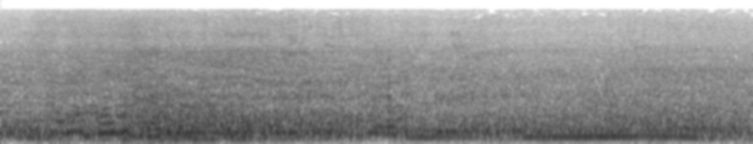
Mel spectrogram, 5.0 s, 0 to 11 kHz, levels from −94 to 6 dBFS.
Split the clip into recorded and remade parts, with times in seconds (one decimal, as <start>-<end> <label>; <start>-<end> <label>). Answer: 0.0-1.1 remade; 1.1-2.4 recorded; 2.4-2.9 remade; 2.9-5.0 recorded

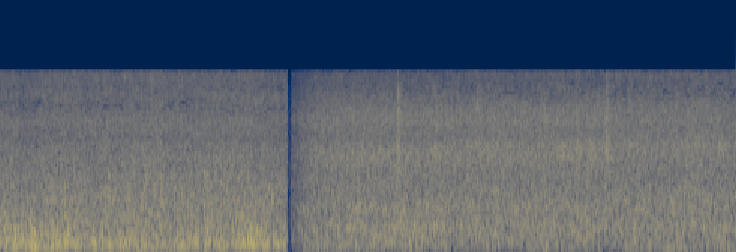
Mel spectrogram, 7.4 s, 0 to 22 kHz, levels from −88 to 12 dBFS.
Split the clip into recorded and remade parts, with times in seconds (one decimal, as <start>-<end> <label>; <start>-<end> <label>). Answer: 0.0-7.4 recorded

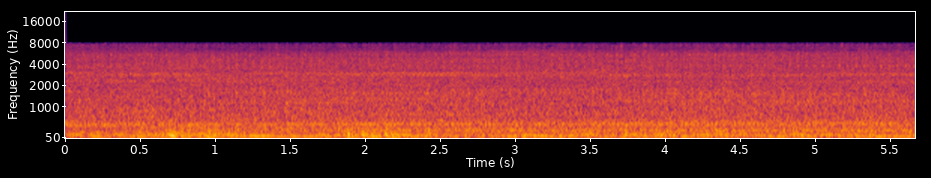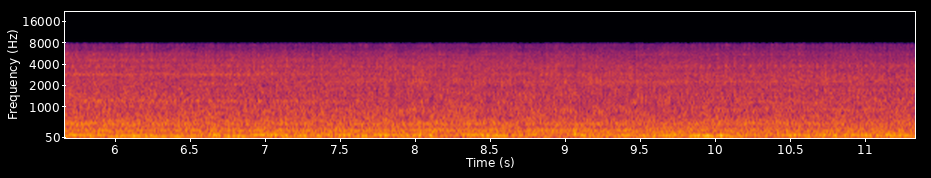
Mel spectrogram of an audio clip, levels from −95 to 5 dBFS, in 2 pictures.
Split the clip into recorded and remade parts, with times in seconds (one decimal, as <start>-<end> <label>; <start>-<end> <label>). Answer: 0.0-7.8 recorded; 7.8-9.9 remade; 9.9-11.3 recorded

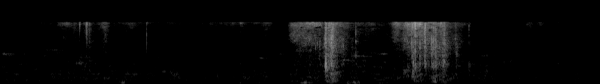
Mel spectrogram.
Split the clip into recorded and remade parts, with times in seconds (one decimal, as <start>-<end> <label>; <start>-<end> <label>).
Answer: 0.0-6.0 recorded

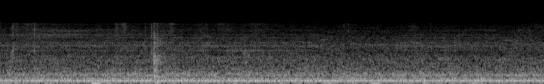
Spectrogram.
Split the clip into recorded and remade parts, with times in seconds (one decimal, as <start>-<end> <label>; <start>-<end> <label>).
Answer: 0.0-3.2 remade; 3.2-4.0 recorded; 4.0-5.0 remade; 5.0-5.4 recorded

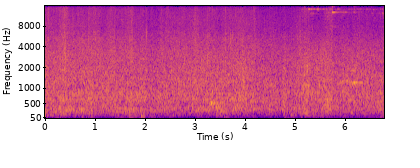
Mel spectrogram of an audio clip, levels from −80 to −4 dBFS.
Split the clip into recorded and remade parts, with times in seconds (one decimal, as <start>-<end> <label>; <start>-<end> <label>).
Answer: 0.0-6.8 recorded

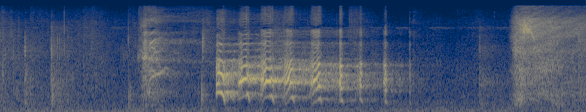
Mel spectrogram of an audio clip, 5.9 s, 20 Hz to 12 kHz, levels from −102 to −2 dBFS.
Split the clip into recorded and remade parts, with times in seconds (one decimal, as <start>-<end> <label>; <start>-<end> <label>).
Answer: 0.0-4.4 remade; 4.4-5.9 recorded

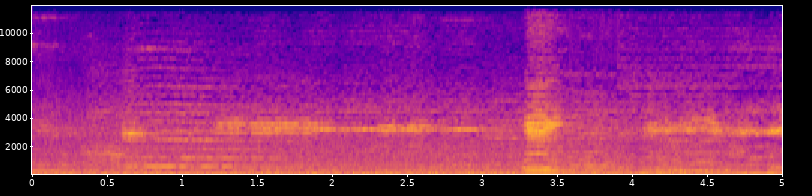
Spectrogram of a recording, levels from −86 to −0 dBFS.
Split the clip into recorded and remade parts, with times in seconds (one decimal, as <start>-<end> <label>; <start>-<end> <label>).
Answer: 0.0-3.9 recorded; 3.9-5.0 remade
